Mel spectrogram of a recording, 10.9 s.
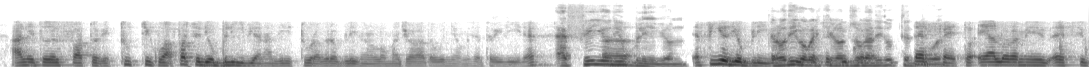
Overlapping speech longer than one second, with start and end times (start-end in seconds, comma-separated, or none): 7.7-9.5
